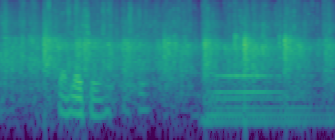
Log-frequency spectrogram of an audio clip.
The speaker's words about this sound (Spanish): Claro que sí, denle un fuerte aplauso.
